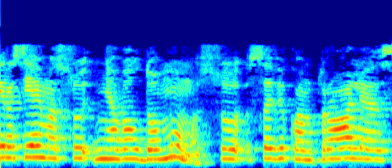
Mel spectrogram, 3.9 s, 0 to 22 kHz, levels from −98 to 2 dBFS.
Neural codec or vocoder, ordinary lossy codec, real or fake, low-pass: none; MP3, 32 kbps; real; 7.2 kHz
